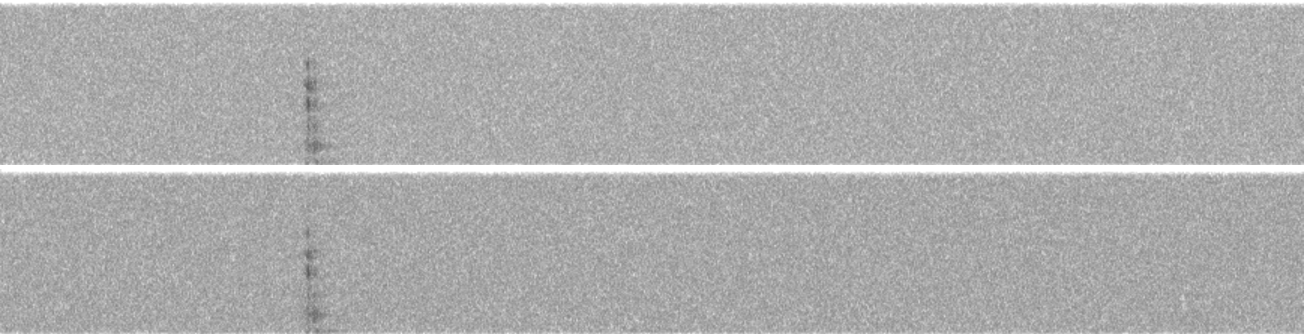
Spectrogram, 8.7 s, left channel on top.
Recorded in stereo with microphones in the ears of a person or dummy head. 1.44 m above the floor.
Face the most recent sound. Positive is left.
turn(degrees=5)  # may be behind; listen again after turning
